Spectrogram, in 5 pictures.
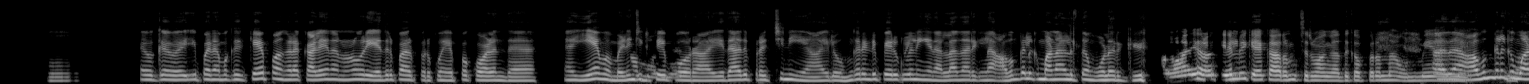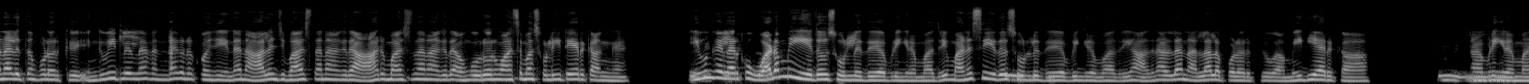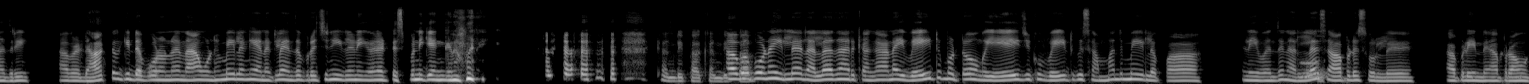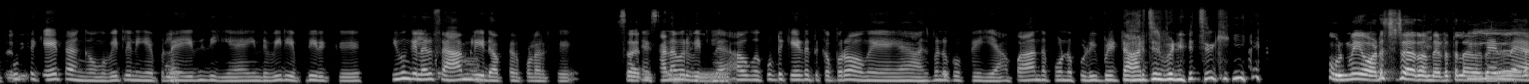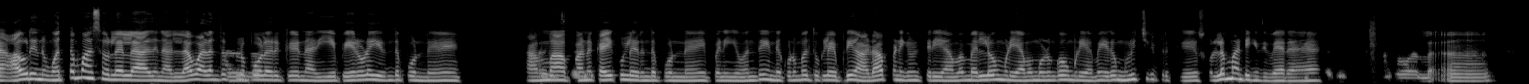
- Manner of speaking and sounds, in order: static; distorted speech; chuckle; laugh; laugh; other noise; other background noise; laughing while speaking: "பண்ணிக்கங்கங்கற மாரி"; laugh; mechanical hum; in English: "வெயிட்"; in English: "ஏஜ்க்கும், வெயிட்டுக்கும்"; in English: "ஃபேமிலி டாக்டர்"; in English: "ஹஸ்பண்ட்"; laughing while speaking: "இப்படி டார்ச்சர் பண்ணி வச்சிருக்கீங்க"; in English: "டார்ச்சர்"; laughing while speaking: "உண்மைய உடைச்சுட்டாரு அந்த இடத்துல அவரு"; laugh; in English: "அடாப்ட்"; tapping
- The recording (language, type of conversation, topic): Tamil, podcast, தியானம் மன அழுத்தத்தைக் குறைக்க உதவுமா?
